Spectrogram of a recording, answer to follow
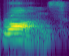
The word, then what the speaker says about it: Reims: You pronounce Reims as Reims, which is hard, Okay.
